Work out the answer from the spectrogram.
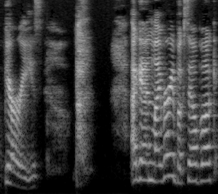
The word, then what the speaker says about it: Furies: I keep wanting to call it the Furries, and it's not the Furries, it's the Furies.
